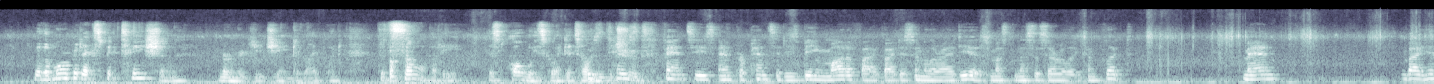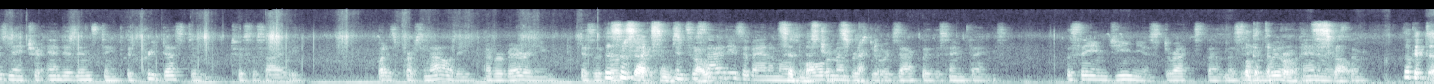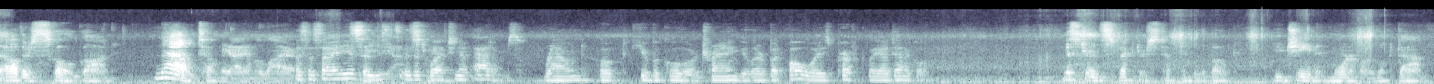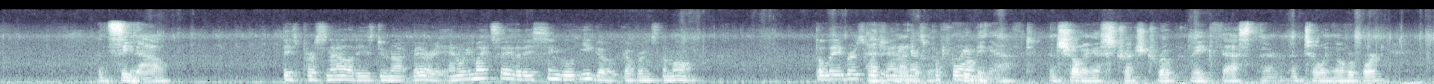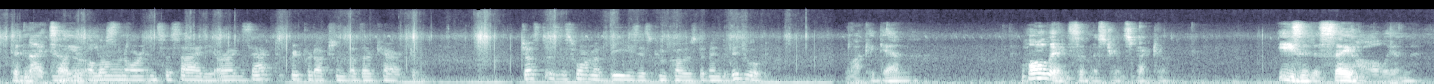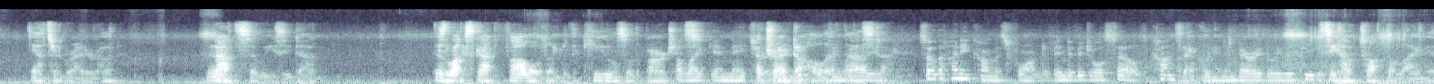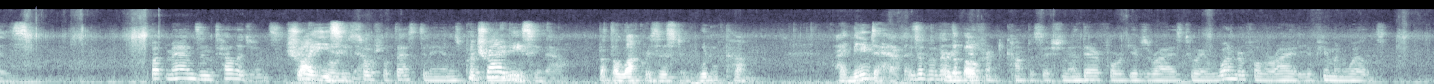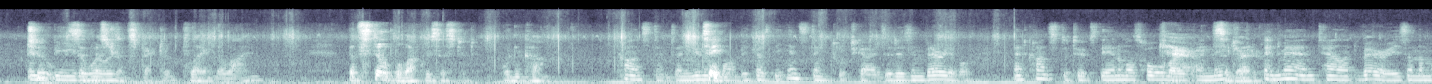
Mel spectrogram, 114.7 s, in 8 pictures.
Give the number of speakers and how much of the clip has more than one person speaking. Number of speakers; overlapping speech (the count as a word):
two, about 18%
